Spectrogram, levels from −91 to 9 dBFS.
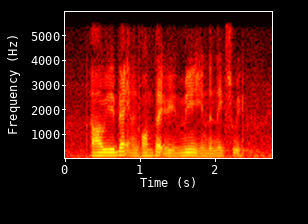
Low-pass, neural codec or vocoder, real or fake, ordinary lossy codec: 5.4 kHz; codec, 16 kHz, 1 kbps, FunCodec, trained on LibriTTS, 50 frames a second; fake; none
